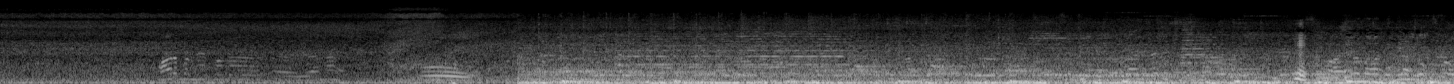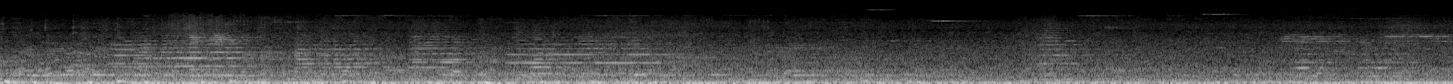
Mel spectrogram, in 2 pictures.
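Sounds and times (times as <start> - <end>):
rumble of passing cars: 0.0 - 29.0.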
